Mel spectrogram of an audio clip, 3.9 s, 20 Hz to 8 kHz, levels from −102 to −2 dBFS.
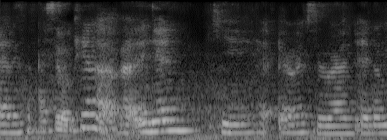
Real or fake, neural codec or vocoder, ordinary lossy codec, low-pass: fake; codec, 16 kHz, 4 kbps, X-Codec, HuBERT features, trained on balanced general audio; none; none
